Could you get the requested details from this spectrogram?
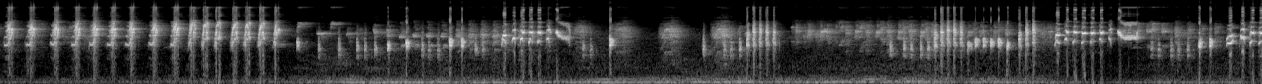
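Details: Long-tailed shrike song for sound therapy aimed at a shrike that no longer sings: a quick high trill gives way to a jumbled, varied warble of scratchy and whistled phrases with shifting pitch.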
